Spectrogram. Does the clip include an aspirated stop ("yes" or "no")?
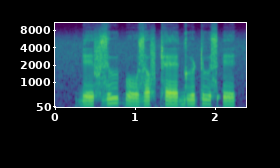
yes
